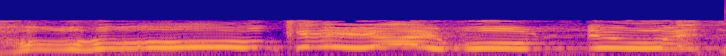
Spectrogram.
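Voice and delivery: high, loud, tearful mock sobbing voice; hammed-up weeping plea; crying. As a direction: blubber it out like a man in tears. Mock-crying voice in retold scene.

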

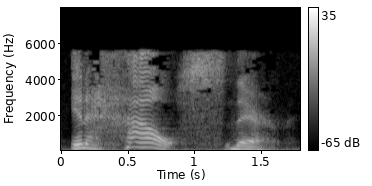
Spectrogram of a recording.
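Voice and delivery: usual speaking voice

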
